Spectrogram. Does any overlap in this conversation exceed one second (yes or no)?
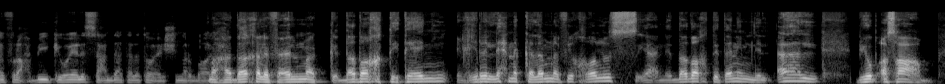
no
